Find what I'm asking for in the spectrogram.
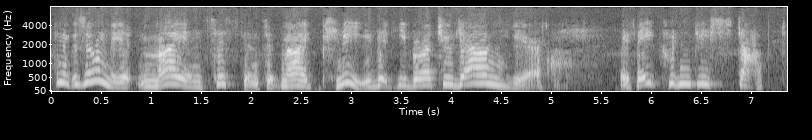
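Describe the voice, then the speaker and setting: Guilt-ridden titled English lady, husky, expressive swoops, refined and earnest, vintage radio drama. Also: on the high side, a little slow, exaggerated voice. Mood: guilt-ridden, pleading. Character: anxious, guilt-ridden aristocratic English lady, occult dabbler. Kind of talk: 1970s radio drama acting. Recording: dull vintage radio broadcast.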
